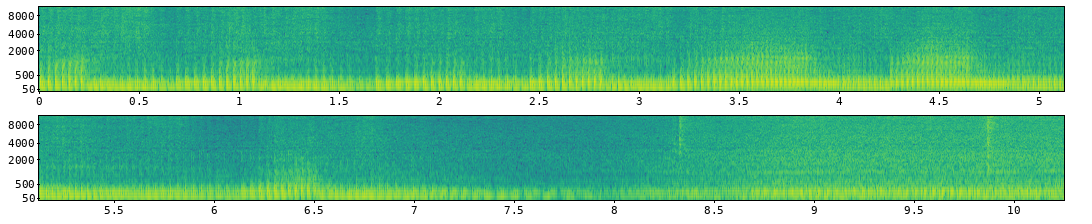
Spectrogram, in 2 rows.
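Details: Yamaha Aerox 155 scooter after an electrical failure repair, with the body cable taped and the body cover refitted; engine check light still to be researched; steady running, revs rise and settle, firing evenly, normal.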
